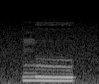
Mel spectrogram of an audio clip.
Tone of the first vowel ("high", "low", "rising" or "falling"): low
